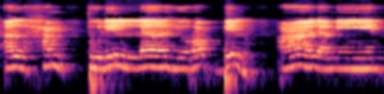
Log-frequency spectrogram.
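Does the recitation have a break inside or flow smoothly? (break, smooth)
break. A brief stop breaks the flow between sounds. The speaker calls it wrong. "haram. Karena ini wakaf. Wakafnya wakaf sejenak"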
